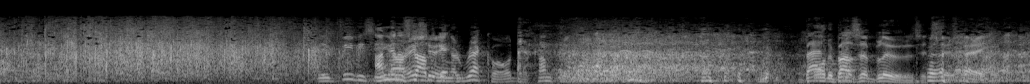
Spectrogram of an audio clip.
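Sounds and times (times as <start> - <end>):
audience applause: 0.0 - 4.0
speech: 3.2 - 10.2
laughter: 5.2 - 10.2.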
